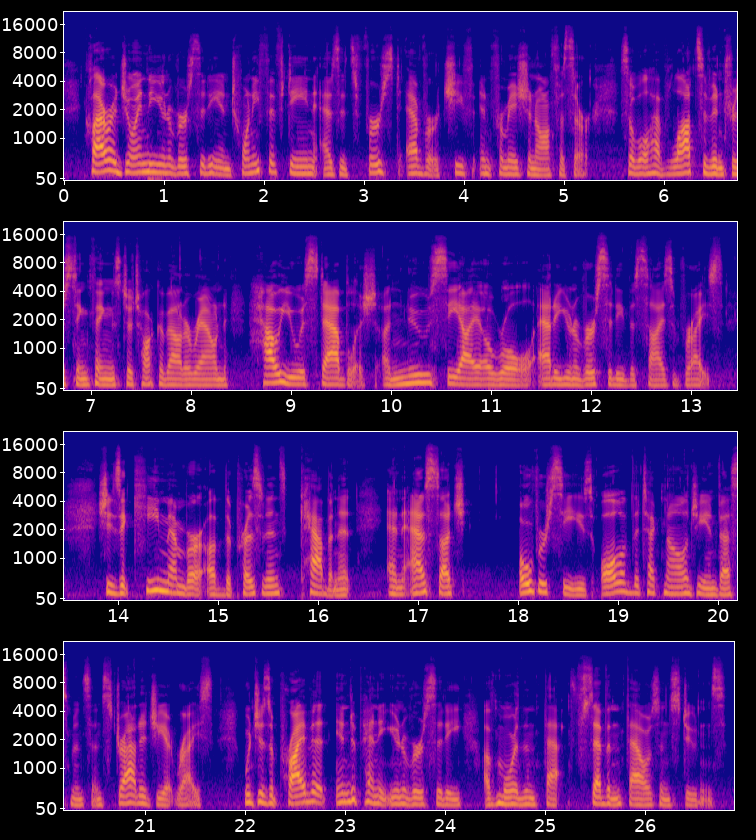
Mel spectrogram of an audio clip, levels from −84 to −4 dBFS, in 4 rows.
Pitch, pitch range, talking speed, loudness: 155 Hz, 140-180 Hz, 155 wpm, -28 LUFS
